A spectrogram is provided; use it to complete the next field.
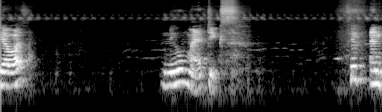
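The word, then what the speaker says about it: pneumatics: न्यूमेटिक्स, ये देख लीजिए, यहां पर पी की आवाज नहीं देनी है, सिर्फ एन की आवाज। न्यूमेटिक्स, सिर्फ एन की आवाज देनी है।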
